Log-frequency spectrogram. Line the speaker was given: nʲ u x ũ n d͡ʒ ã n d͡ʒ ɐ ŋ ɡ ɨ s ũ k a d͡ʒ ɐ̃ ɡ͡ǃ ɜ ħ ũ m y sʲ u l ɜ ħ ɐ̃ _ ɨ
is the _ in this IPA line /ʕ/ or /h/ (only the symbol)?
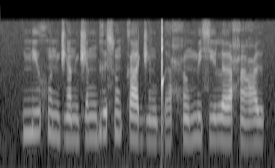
ʕ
